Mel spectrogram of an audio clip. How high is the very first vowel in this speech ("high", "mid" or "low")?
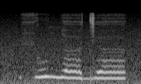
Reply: high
